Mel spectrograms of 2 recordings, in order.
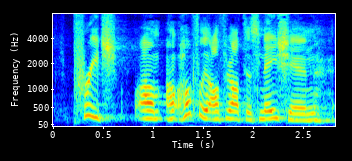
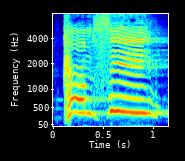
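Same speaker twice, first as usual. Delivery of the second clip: high, loud call from another room; 10 semitones higher, 5 dB louder than usual. Retold or imitated. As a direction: shout it so dad hears down the hall. Daughter calls dad to come.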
